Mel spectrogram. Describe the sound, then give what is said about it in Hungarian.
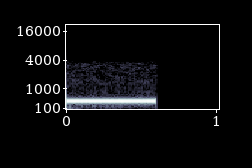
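A single steady telephone busy tone as a dropped call is redialed, a flat mid-pitched beep held for just over half a second before cutting off abruptly into silence, with no talking over it. “szerintem megszakadtunk, de már is hívjuk Duda Ernőt újra, és akkor gyorsan itt már össze is kapcsolódunk, és minden jó lesz.”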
